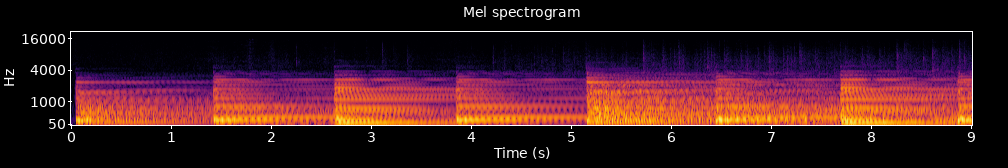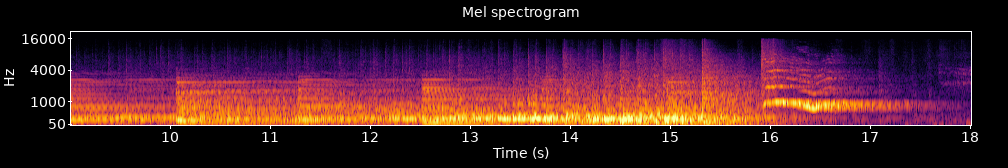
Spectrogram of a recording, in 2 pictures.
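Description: Piano playing slow, evenly spaced chords, one about every second and a quarter, building to a loud, dense climax with drumming on djembes. A single falling tone follows near the end and fades away.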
